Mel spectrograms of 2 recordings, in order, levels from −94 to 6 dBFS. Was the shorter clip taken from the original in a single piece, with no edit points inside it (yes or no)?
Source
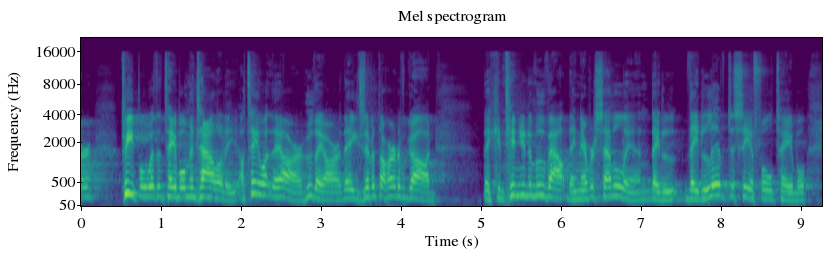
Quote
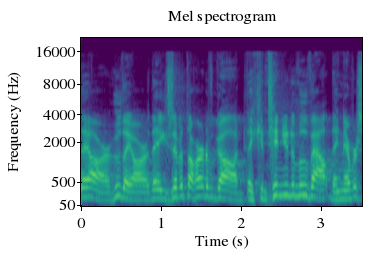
no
